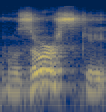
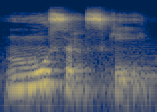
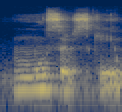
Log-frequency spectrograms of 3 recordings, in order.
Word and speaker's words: Mussorgsky: pronunciation because it's not mzori it's musi musi with a stress on the first syllable not the second second one and actually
